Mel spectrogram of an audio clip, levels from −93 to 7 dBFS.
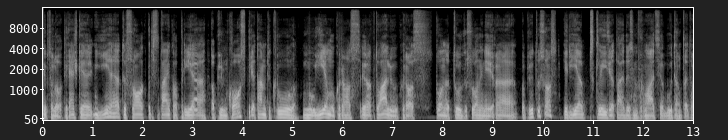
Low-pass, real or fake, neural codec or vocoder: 14.4 kHz; fake; codec, 44.1 kHz, 3.4 kbps, Pupu-Codec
